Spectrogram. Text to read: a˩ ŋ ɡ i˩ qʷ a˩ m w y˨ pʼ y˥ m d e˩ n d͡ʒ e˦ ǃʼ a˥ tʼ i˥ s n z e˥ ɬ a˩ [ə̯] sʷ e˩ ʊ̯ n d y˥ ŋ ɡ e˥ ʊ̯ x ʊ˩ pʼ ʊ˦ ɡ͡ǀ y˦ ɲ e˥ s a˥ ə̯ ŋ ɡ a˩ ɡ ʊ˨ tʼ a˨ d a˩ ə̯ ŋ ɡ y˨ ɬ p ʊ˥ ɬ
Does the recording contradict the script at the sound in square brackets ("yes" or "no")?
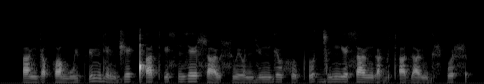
no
